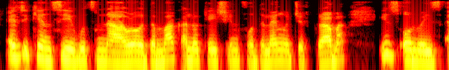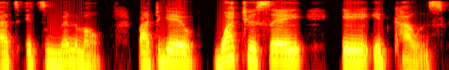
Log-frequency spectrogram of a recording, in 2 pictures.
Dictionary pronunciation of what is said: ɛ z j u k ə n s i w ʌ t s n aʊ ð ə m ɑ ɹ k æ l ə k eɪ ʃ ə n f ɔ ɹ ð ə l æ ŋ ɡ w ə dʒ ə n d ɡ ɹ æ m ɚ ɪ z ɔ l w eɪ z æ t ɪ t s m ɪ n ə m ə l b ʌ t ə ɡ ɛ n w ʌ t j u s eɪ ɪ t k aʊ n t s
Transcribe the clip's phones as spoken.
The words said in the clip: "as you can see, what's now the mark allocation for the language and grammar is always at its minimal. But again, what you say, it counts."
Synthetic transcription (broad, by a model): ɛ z j u k ə n s i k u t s n aʊ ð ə m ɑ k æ l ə k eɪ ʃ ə n f ɔ ɹ ð ə l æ ŋ ɡ w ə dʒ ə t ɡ ɹ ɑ m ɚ ɪ z ɔ l w eɪ z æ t ɪ t s m ɪ n ə m ə l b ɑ t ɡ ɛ w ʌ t j u s eɪ ɪ t k aʊ n t s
